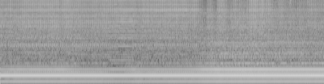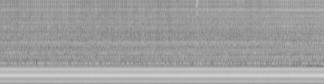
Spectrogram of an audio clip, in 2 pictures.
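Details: Armature growler testing a DC generator armature, hacksaw blade held against it: steady loud mains hum that grows louder and harsher partway as the blade buzzes over shorted bars; shorted armature bars.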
